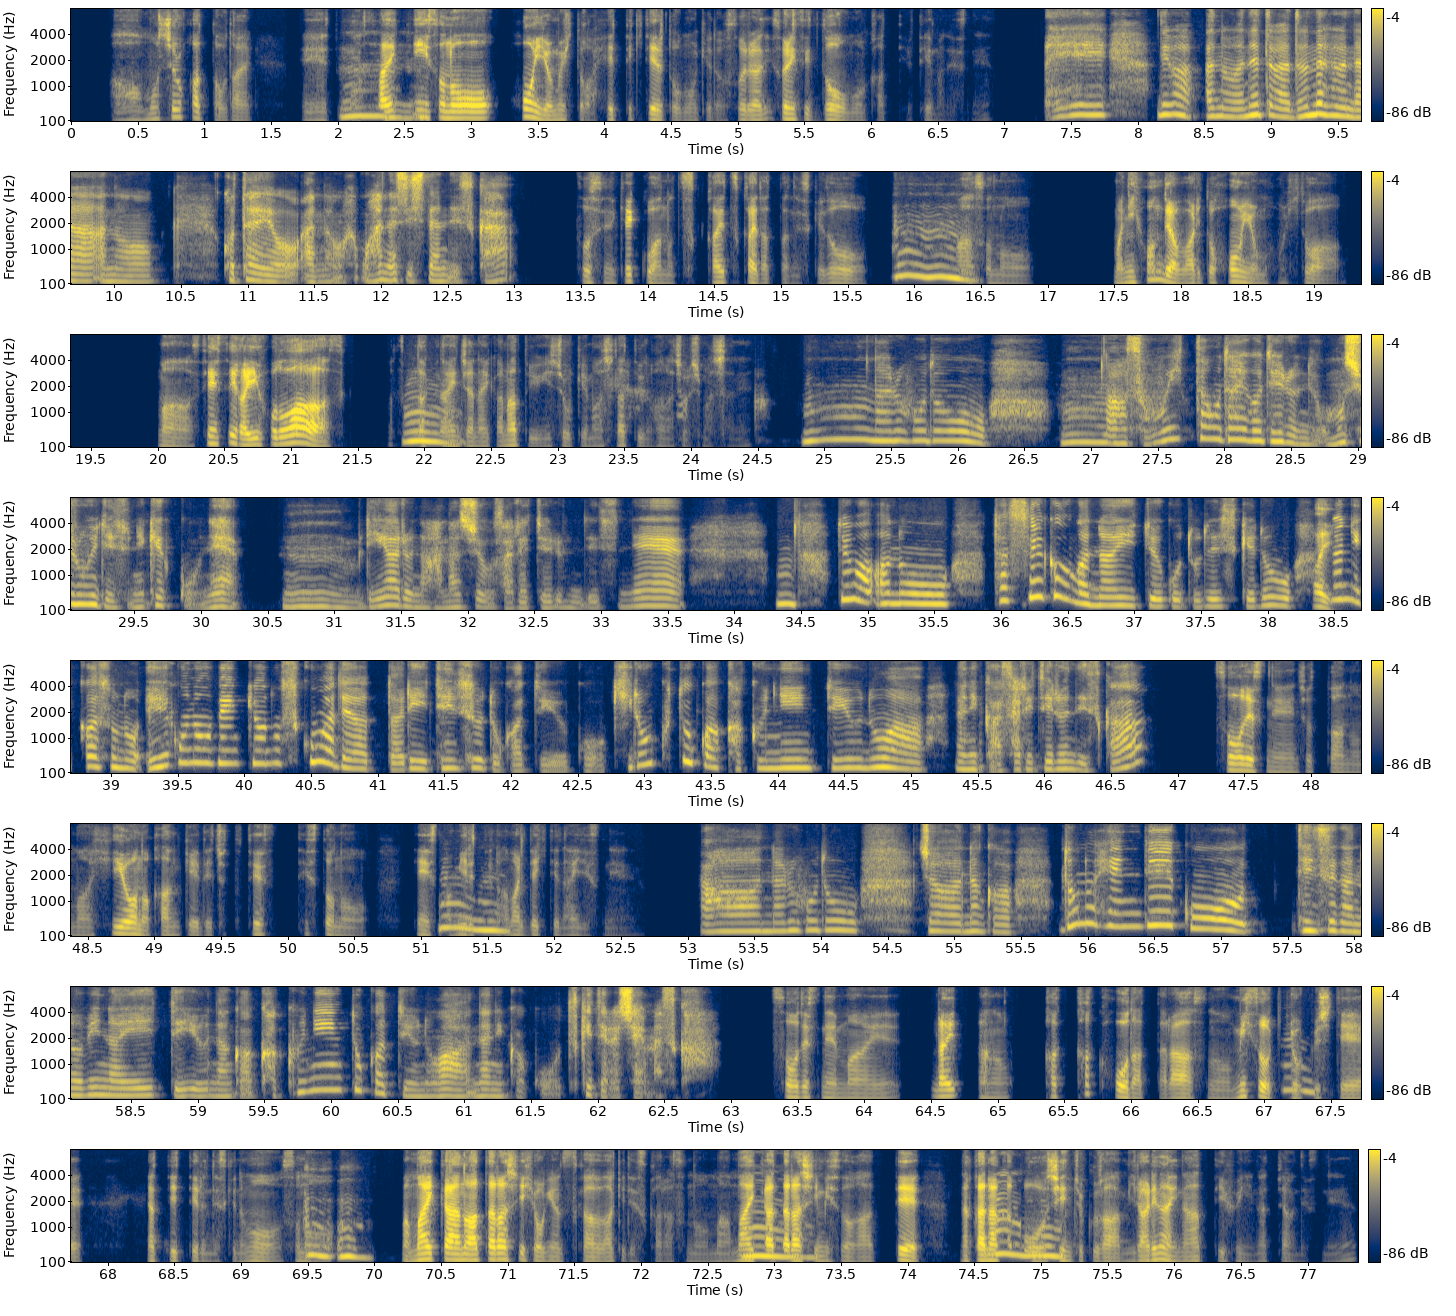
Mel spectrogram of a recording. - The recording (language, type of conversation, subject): Japanese, advice, 進捗が見えず達成感を感じられない
- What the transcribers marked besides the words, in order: none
